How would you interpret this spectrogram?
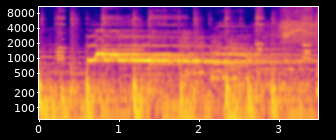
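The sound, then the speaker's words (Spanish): A whistler whistles a melody, a clear, sustained whistle over a steady thumping beat, holding long notes with slight pitch bends, fairly loud, with no talking. “Ahí da su silbidito.”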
